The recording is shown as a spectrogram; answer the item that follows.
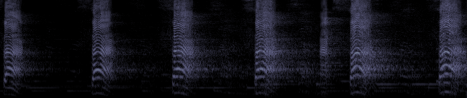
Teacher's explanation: dalam bentuk digigit sa sa atau yang kedua bisa juga eh ujung lidah itu menyentuh gigi bagian atasnya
